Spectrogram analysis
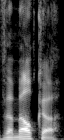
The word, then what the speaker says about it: Vejmelka: Vejmelka. Yeah, the J is silent. Vejmelka.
